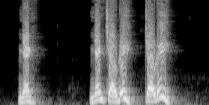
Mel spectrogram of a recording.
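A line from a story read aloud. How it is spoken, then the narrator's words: Terrified frantic shouting. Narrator (Vietnamese): kinh hãi đến biến sắc, gào lên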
